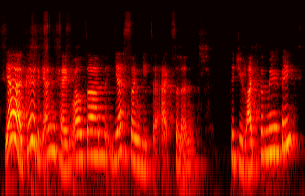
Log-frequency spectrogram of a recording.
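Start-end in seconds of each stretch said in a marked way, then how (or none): 4.6-5.9 rising tone at the end on movie. Teaching yes/no questions, saying the question with rising intonation at the end on movie. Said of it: "for yes, no questions, we use a rising intonation".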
